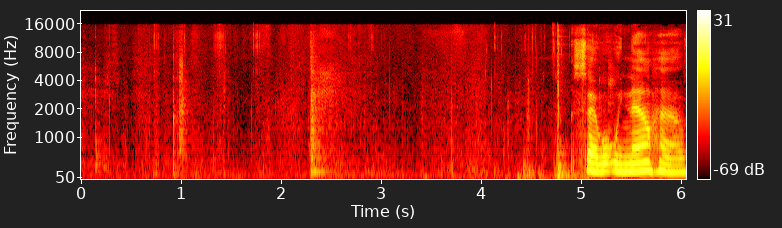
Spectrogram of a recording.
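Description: Scissors snip through fabric.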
